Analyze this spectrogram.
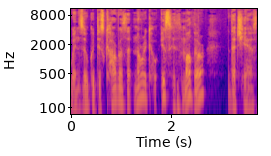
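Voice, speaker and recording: A man with a German accent, dark, mellow and somewhat breathy, with very wide pitch swings at a moderate pace, on a very clean recording with a silent background. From Germany. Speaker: fan video narrator. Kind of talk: scripted narration.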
